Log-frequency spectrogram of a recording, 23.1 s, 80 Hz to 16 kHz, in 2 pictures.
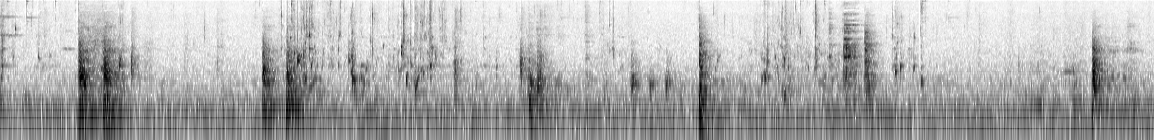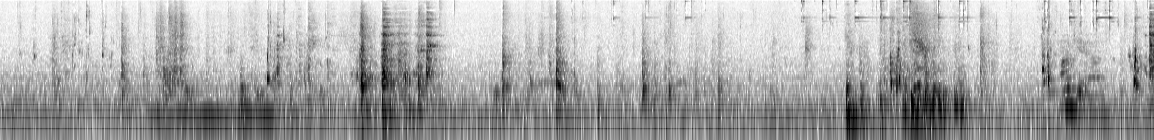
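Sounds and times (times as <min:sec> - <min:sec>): kitten splashing in water bowl: 0:02.7 - 0:05.2, 0:05.8 - 0:09.4, 0:11.7 - 0:15.4, 0:19.6 - 0:23.0.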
